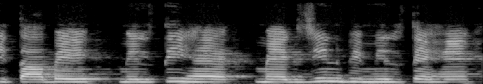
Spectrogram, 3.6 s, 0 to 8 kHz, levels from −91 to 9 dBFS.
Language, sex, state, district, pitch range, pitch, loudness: Hindi, female, Bihar, Saran, 240-250 Hz, 245 Hz, -15 LUFS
